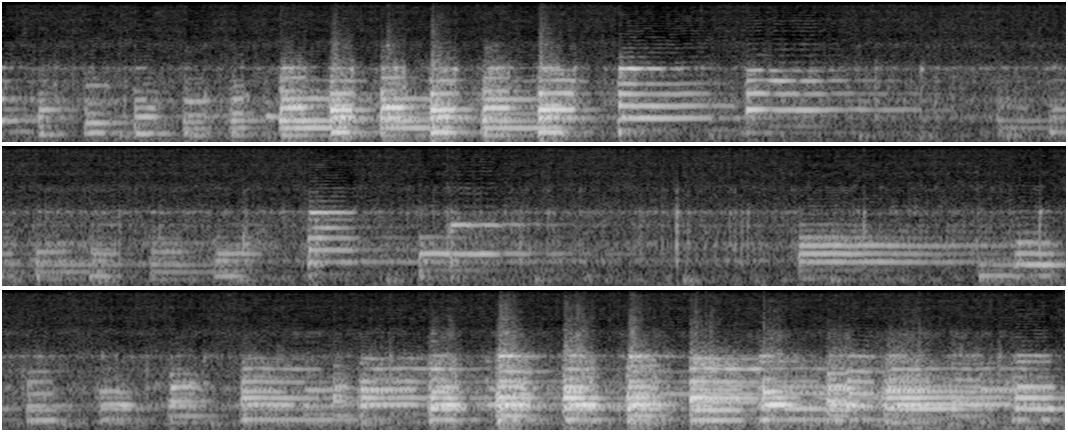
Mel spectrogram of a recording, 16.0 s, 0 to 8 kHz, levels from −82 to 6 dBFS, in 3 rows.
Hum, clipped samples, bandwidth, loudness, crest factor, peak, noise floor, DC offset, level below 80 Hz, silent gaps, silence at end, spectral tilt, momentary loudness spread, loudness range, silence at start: none; under 0.1%; 7.8 kHz; -15 LUFS; 16 dB; 0 dBFS; -37 dBFS; under 0.1%; -46 dBFS; none; 0 s; -7 dB/octave; 20 LU; 14 LU; 0 s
